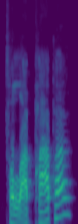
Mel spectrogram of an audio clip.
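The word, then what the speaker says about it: Taulapapa: Huskies leading rusher Wayne talapapa tala Papa I believe is how you say that is a senior for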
